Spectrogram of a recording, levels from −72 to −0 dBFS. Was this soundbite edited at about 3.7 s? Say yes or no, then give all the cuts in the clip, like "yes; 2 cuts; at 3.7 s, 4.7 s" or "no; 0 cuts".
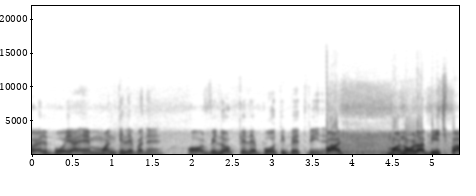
yes; 1 cut; at 3.7 s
